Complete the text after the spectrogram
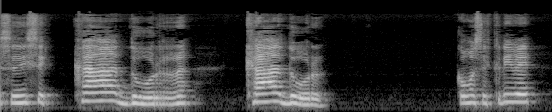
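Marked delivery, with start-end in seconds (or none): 0.0-3.3 kadur said very slowly, then repeated firmly; teacher dictates kadur to students, very slow; slow pronunciation demo. Shown as a demonstration. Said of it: "Cómo se dice".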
